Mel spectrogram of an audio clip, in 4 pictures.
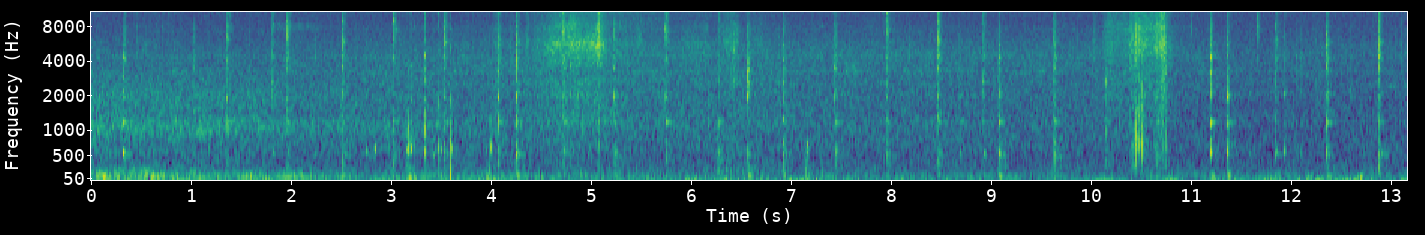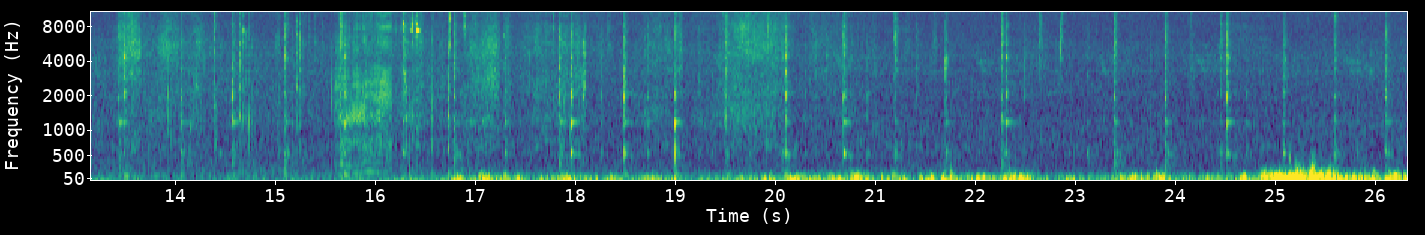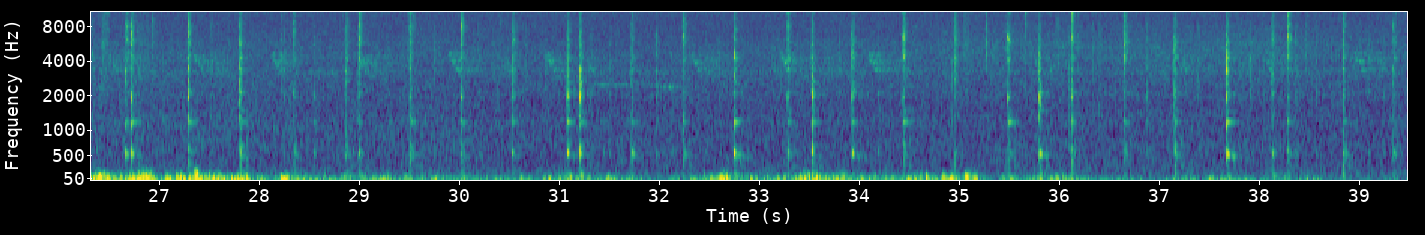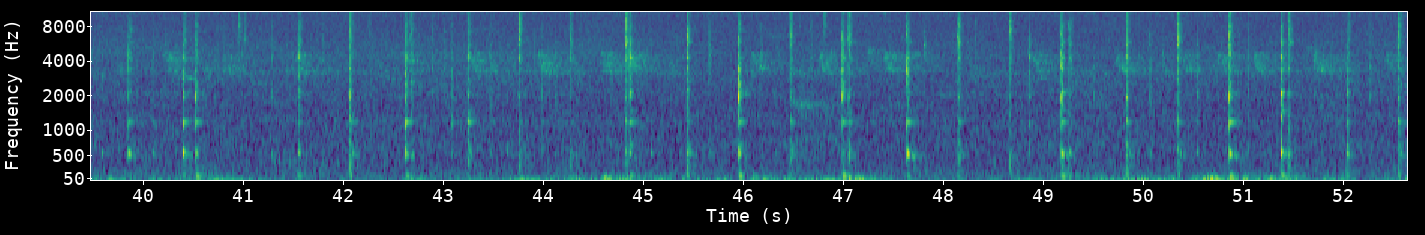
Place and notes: Große Ackerhosgasse, Altstadt, Erfurt, Deutschland - Drain Percussion
Prominent are the percussive sounds occurring in a drain pipe, birds & cars make up the background of this soundscape on an early Sunday morning in Erfurt.
Deutschland, Europe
